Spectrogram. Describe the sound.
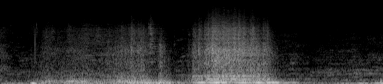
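Heavy parts of a religious brotherhood's procession float (paso) being dragged across the ground by its bearers: a low, rumbling scrape that swells into a loud, gritty grinding burst for about a second, then fades, with faint voices around.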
